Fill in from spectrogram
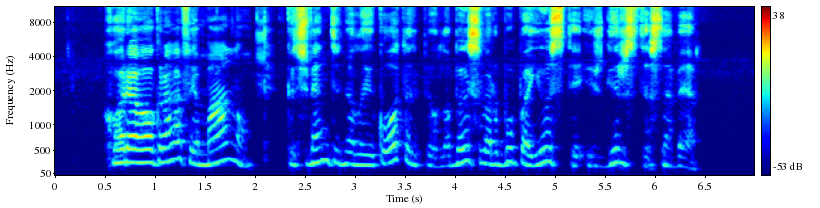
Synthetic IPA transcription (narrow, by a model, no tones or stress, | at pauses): xoːɾʲɛɔɡɾɑːfʲɪjɛmɑːnoːkɐt̪ʃʲʋʲɛnʲt̪ʲɪnʲulˠɐɪkoːt̪ɐɾʲpʲʊlˠɐbɐɪsʋɐɾbʊpɐjʊsʲt̪ʲɪʔɪʒʲɡʲɪɾʲsʲt̪ʲɪsɐʋʲɛ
